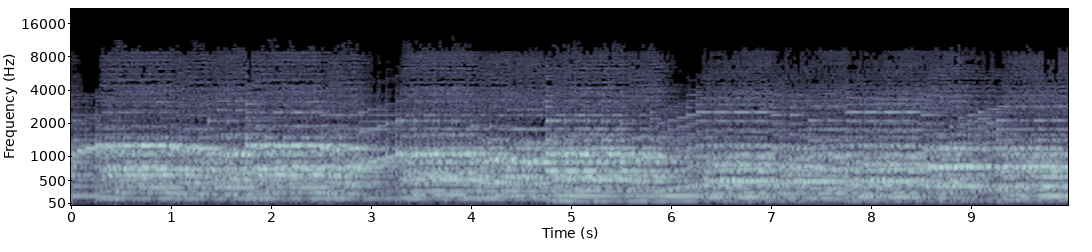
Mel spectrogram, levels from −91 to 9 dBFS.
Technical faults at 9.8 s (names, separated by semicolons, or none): none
